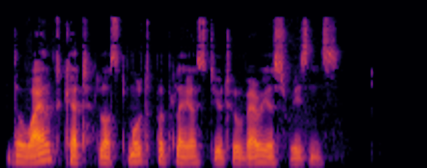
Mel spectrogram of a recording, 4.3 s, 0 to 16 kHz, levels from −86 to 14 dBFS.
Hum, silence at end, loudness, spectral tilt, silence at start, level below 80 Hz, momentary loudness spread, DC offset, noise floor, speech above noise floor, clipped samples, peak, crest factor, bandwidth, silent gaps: none; 0.9 s; -24 LUFS; -5 dB/octave; 0.1 s; -54 dBFS; 12 LU; under 0.1%; under -90 dBFS; over 67 dB; under 0.1%; -2 dBFS; 22 dB; 11.5 kHz; none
